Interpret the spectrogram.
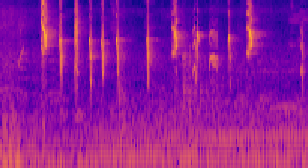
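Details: Cucak kombo singing gacor. Sharp, separate high whistled chips and short notes come about every quarter second, with a few lower buzzy notes over faint low background hum.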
